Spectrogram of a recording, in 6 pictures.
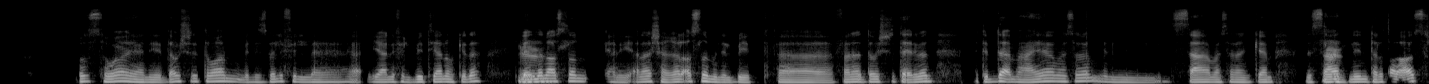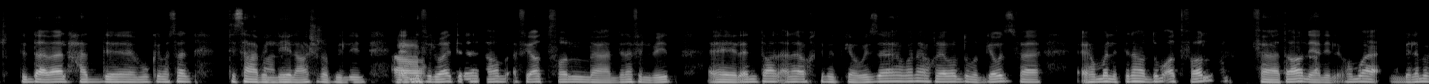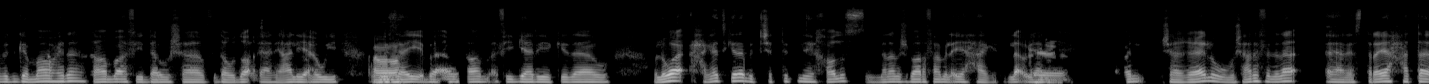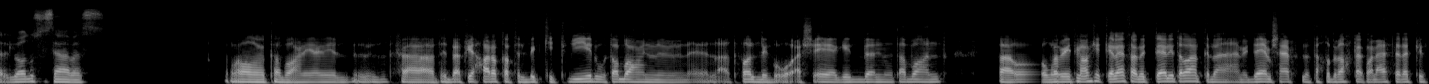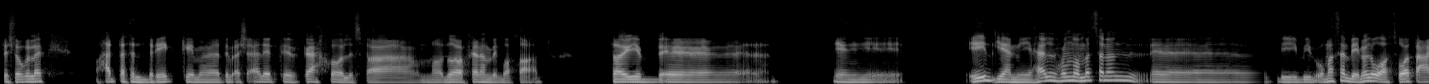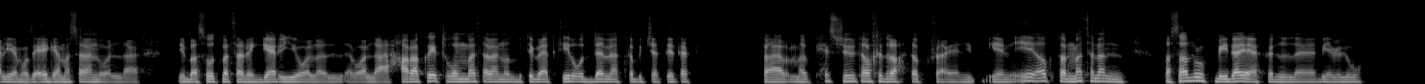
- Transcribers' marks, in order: other background noise; tapping; background speech; in English: "الbreak"
- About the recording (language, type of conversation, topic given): Arabic, advice, إزاي أقدر أسترخى في البيت مع الدوشة والمشتتات؟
